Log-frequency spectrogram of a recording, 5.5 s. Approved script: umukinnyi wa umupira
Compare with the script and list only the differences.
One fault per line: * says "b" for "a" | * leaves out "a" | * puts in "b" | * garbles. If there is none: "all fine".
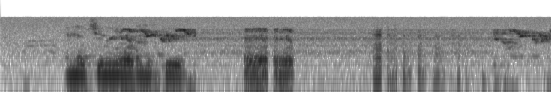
all fine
